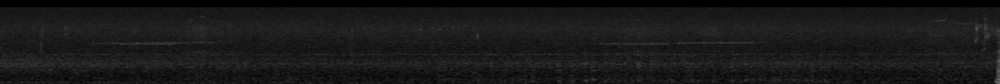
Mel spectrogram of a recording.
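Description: Faint steady background hiss and low hum, with two brief, faint, thin high tones, about a second in and about six seconds in.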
